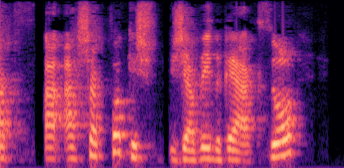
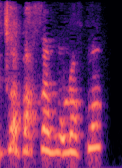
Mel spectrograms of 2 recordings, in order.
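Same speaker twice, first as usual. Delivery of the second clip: higher-pitched mock accusation; imitating the boyfriend's accusing tone; retold angry partner; 10 semitones higher, much faster than usual. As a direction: repeat his accusation, pitched up. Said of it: "T'as dit".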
